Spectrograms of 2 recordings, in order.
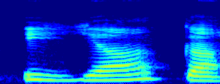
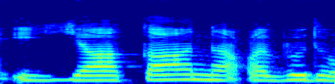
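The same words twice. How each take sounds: First: ایاک with a short light zabar on the کاف; correct pronunciation. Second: ایاک with the کاف run into the alif, "iyyaka-a"; wrong pronunciation. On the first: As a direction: keep the کاف in ایاک light, not stretched. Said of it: "کاف زبر کا ہوگا". (ایاک میں کاف پر ہلکا زبر) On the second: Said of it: "تلفظ غلط ہو جائے گا". (کاف کو الف سے ملا کر، غلط) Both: Shown as a demonstration.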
